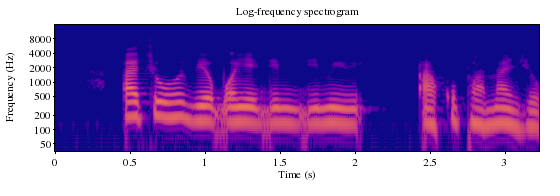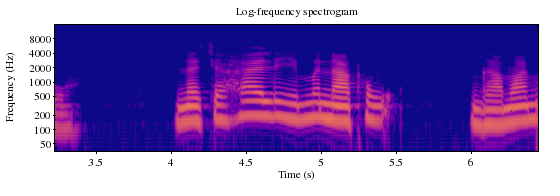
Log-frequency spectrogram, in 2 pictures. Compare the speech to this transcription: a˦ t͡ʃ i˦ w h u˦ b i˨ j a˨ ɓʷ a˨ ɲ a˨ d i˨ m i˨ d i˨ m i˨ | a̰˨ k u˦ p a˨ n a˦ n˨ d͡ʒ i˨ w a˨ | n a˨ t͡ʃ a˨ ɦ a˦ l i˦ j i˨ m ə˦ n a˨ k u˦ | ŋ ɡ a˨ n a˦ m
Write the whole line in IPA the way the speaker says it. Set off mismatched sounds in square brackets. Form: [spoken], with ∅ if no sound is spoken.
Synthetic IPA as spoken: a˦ t͡ʃ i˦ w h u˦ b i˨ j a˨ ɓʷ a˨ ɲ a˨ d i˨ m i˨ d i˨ m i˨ | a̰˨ k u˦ p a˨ [m] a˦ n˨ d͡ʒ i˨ w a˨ | n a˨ t͡ʃ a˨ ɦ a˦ l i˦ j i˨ m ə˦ n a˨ k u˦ | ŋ ɡ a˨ [m] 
